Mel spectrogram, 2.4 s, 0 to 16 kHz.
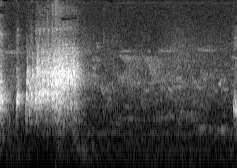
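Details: A male quail, one of about 100 males on a quail farm in Chandpur, Bangladesh, noted as constantly loud, gives one loud, harsh, buzzy burst of about half a second, then a faint pause and a brief second note.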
